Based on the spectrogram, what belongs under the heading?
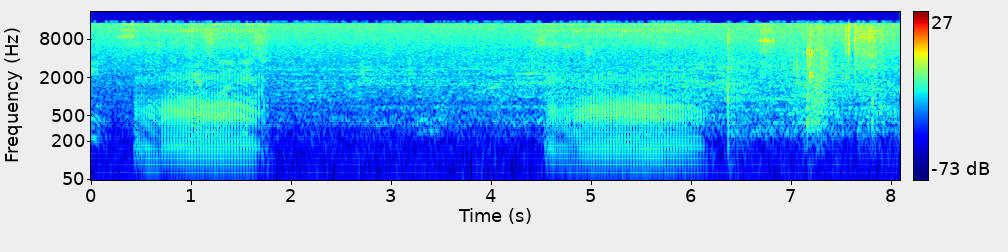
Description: Mimi snores. We think it's cuz she's a pug and her nose is too small for air to go through it.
